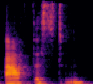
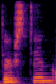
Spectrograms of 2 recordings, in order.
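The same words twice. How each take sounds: First: "Atherston" with a silent R, like Athuh-stun; R dropped. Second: "Atherston" with the R sounded; R pronounced. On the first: Trying both pronunciations of the town, R dropped. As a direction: drop the R in "Atherston". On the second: Trying both pronunciations of the town, R sounded. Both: Shown as a demonstration. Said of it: "if you pronounce the R".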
